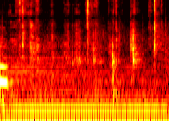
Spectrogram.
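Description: Hands rummaging in a cardboard box and picking up a small plastic-wrapped candy packet: about half a dozen light, irregular clicks and crinkles.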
